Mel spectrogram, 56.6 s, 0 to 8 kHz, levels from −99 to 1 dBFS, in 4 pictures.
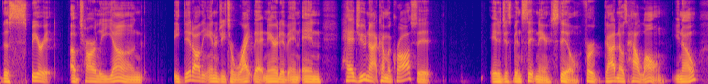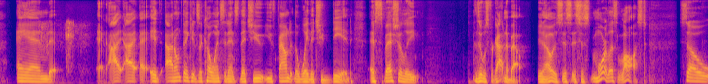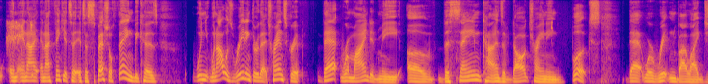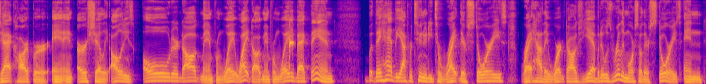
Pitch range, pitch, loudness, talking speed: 95-120 Hz, 105 Hz, -20 LUFS, 165 wpm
